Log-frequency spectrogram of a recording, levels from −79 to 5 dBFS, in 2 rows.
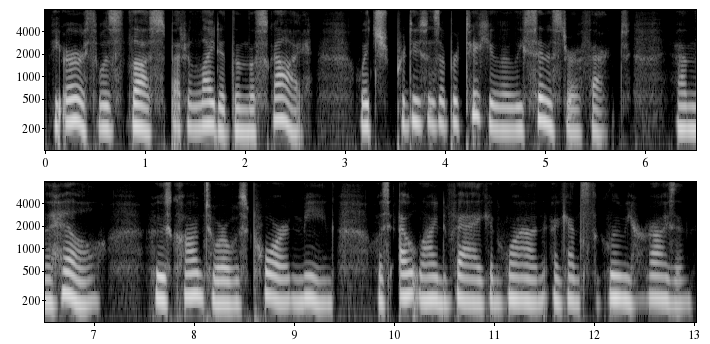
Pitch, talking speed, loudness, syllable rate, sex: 205 Hz, 150 wpm, -19 LUFS, 4.9 syllables/s, female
